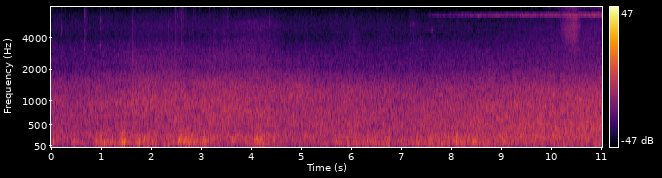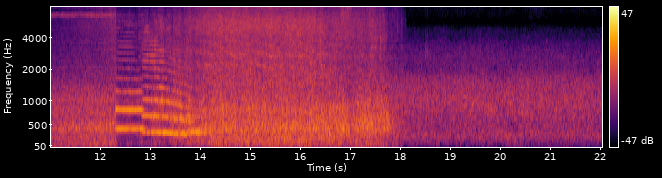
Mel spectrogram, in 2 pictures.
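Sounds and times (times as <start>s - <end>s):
train passing at speed: 0.0s - 22.0s
train horn: 12.2s - 14.4s.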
